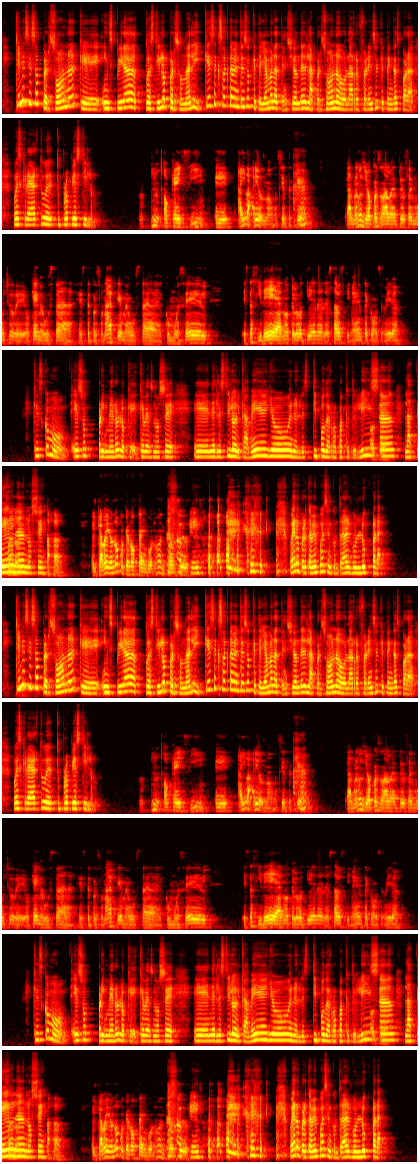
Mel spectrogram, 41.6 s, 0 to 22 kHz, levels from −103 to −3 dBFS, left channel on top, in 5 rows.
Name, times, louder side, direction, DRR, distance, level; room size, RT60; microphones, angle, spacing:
voice 1, 0.3-10.1 14.1-14.4 25.6-31.7 32.0-34.1 36.6-37.2 37.8-38.4 38.8-40.8, equal, 10° right, 6 dB, 1.1 m, -29 dB
voice 2, 11.3-14.5 15.2-20.7 21.6-24.6 32.3-32.7 33.4-33.7 34.2-34.5 35.1-37.9 39.1-39.2, left 3 dB, 65° left, 10 dB, 1.1 m, -36 dB
13.0 x 8.1 x 8.2 m, 0.41 s
head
